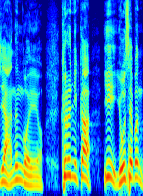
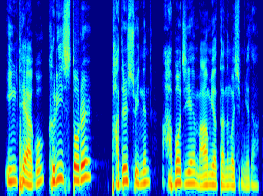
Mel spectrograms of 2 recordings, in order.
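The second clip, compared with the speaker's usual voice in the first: usual speaking voice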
